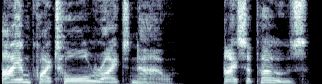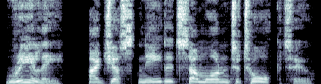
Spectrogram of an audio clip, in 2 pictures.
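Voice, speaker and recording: A man's voice: medium pitch, wildly swooping pitch, slow, a bit bright, no echo, studio quality, distant mic, full character voice. Man voicing an agitated, distraught wealthy woman. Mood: relieved, embarrassed. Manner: agitated, dramatic, confessional. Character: distraught, wealthy married young woman confiding her dread.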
